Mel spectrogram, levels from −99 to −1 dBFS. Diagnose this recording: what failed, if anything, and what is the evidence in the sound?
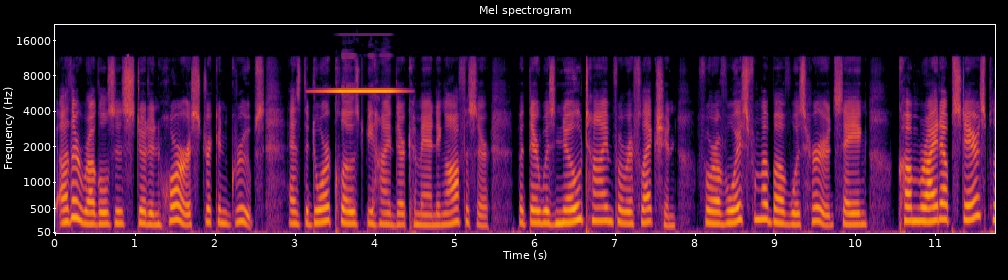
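At the codec stage, a compressed frame arrived with flipped bits and the decoder played it rather than concealing it. From 0.89 to 0.92 s there is a short blip of misplaced energy lasting about one frame, peaking at around -20 dBFS. Corrupted gain values or misread spectral codes sent energy to frequencies unrelated to the speech around it. The result is a brief blip of misplaced sound in the speech.

The second fault is a loudspeaker feedback squeal, an acoustic loop in the analogue path where a microphone picks up the loudspeaker it feeds. At 6 kHz the loop gain went above one, so that frequency kept reinforcing itself. From 3.13 s a 6 kHz tone rises out of the speech and reaches full strength in under half a second. It sits about 10 dB above the speech until it stops at 4.49 s.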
